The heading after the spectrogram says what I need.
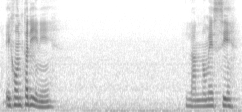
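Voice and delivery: low, soft, resigned telling; hushed and downcast; subdued lament. Acted. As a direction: lament it quietly to grandpa, pitched low. Mournful account of lost farms.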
